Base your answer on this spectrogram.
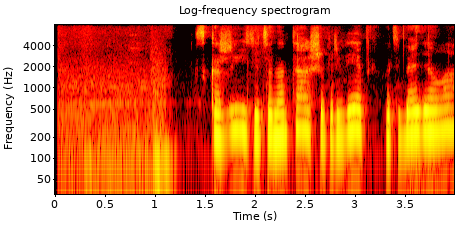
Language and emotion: Russian, positive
